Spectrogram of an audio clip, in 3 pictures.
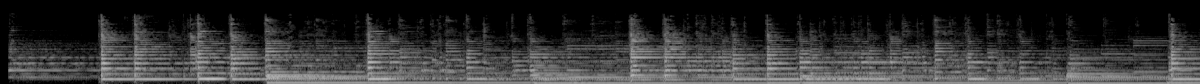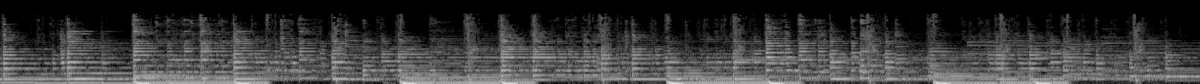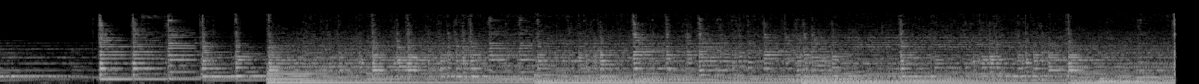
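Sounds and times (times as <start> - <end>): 
rabab music: 0.1 - 35.8.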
